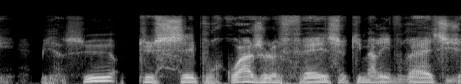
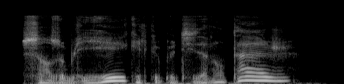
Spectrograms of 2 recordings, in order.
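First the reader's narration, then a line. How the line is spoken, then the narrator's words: Suave voice. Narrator (French): corrigea Andy d'une voix suave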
